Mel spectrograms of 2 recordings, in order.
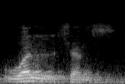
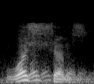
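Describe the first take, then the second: First: "والشمس" with a clear l, wal-shams; lam wrongly pronounced. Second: "والشمس" as wash-shams, no l at all; lam assimilated. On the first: Teacher showing the mistake, "والشمس" as wal-shams with audible lam. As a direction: sound the l separately in "والشمس", slowly. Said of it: "لا نقول". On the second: Teacher showing the correct reading, "والشمس" as wash-shams with silent lam. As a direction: drop the l in "والشمس" and double the sh. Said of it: "اللام لا أثر لها". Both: Shown as a demonstration.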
